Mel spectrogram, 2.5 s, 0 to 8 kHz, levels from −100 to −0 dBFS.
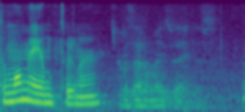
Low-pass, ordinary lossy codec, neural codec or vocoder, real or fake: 7.2 kHz; none; none; real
